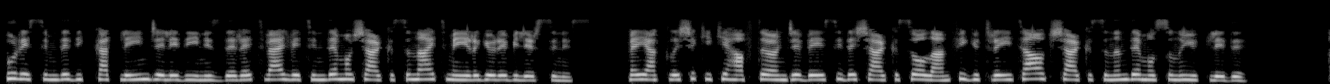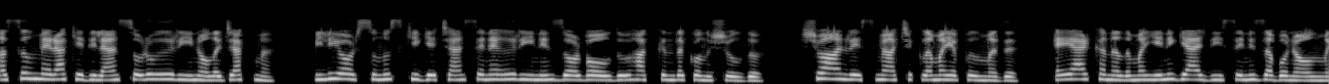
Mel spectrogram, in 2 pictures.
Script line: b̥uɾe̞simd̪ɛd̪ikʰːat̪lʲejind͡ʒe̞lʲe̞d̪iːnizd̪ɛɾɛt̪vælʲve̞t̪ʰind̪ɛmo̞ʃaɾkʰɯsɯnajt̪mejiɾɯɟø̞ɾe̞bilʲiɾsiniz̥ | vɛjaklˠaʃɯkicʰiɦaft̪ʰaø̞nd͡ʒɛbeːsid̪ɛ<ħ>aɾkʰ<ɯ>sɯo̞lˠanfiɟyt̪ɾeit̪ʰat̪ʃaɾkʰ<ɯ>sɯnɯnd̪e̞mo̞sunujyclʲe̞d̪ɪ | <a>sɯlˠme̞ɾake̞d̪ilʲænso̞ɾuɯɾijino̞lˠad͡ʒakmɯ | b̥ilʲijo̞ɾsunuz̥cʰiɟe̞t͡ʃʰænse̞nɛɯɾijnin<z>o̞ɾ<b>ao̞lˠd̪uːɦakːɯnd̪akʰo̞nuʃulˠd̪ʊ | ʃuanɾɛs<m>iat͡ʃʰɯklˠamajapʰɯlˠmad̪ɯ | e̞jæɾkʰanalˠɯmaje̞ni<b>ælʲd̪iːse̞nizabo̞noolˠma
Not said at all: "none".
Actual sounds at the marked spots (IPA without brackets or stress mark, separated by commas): ʃ, ɯ, ɯ, a, z, b, m, ɟ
